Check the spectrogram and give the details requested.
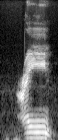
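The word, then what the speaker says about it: ع: তারপরের উচ্চারণটি আমরা লক্ষ্য করি আইন আইন আইন। একেবারে গলার মাঝখান থেকে ভেতর থেকে বলতে হবে চাপ দিয়ে, আইন আইন আইন এই অংশটি।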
